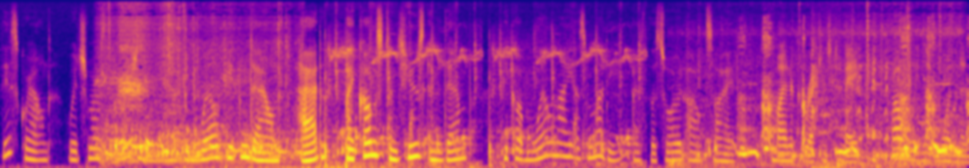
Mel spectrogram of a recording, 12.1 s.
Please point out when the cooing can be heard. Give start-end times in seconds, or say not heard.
1.1-12.0.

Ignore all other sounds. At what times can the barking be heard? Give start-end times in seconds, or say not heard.
9.2-12.0.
